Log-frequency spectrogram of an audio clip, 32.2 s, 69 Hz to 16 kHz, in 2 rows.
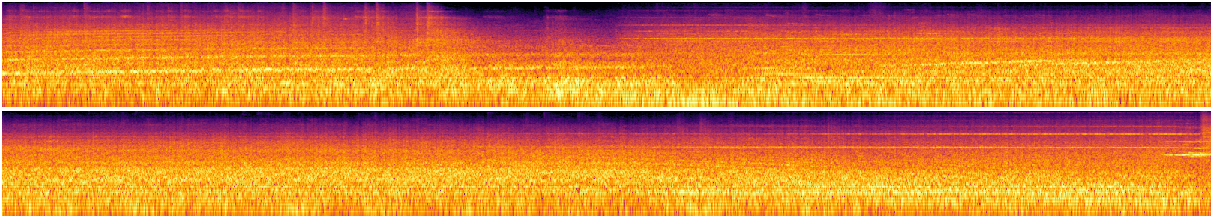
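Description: Moscow Metro trains. First a train runs through the station with the whine of its traction motors rising in pitch. Then, after a break, a steady rumble with a held high tone as an 81-740/741 train approaches the platform.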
